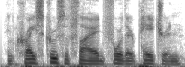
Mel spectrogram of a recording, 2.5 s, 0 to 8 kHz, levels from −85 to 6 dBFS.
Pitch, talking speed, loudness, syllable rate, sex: 95 Hz, 145 wpm, -16 LUFS, 3.9 syllables/s, male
